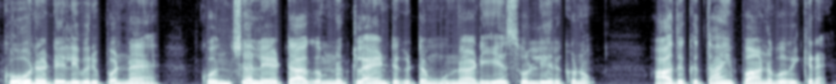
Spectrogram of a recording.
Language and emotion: Tamil, sad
